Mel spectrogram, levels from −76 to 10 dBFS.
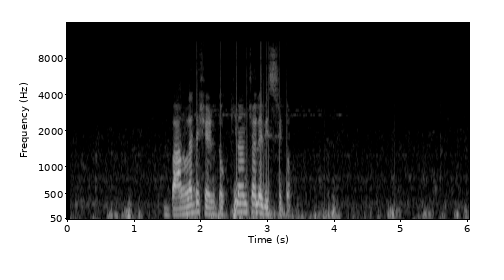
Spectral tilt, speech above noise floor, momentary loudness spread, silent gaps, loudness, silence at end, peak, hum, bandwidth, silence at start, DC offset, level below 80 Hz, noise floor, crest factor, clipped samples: -7 dB/octave; 32 dB; 25 LU; none; -24 LUFS; 0.05 s; -6 dBFS; none; 11.5 kHz; 0.6 s; under 0.1%; -44 dBFS; -54 dBFS; 20 dB; under 0.1%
